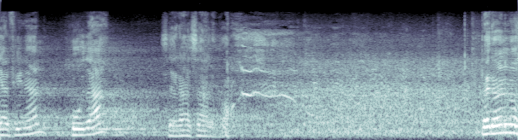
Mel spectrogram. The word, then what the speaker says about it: Judá: No es Judas, es Judá.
